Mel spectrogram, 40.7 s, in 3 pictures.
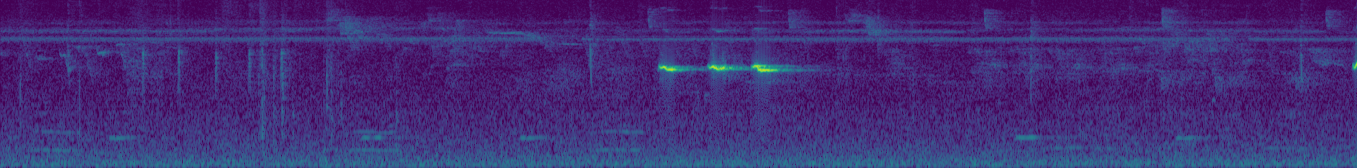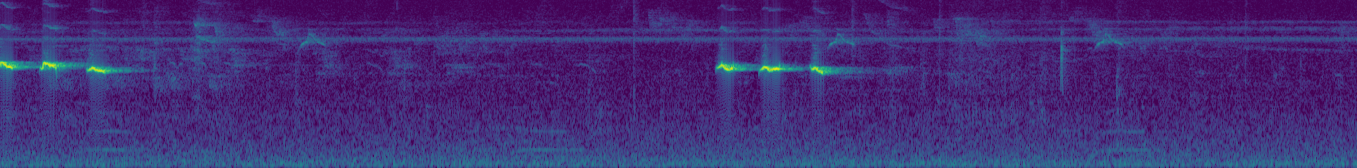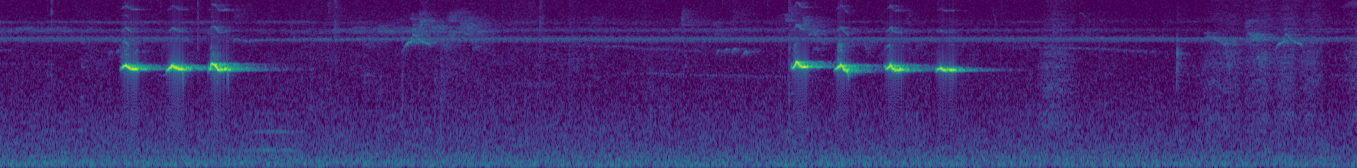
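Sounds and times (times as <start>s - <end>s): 
insects droning: 0.0s - 40.7s
bird whistling: 6.6s - 7.9s, 13.6s - 14.8s, 20.8s - 22.1s, 28.4s - 29.7s, 35.1s - 37.0s.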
